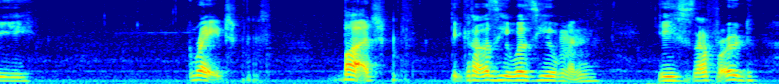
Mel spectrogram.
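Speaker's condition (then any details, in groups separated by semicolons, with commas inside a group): Cerebral palsy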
